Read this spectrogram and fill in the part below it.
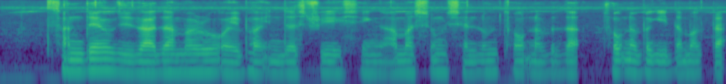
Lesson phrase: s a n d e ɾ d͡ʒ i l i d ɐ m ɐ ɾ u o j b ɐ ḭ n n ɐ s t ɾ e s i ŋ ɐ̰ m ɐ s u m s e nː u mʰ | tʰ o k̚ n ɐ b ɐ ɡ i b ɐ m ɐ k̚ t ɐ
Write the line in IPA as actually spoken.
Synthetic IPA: s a n d e l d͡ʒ i l a d ɐ m ɐ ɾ u o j b ɐ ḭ n d ɐ s t ɾ i s i ŋ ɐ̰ m ɐ s u ŋ s e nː u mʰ | tʰ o k̚ n ɐ b ɐ ɡ i d ɐ m ɐ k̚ t ɐ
